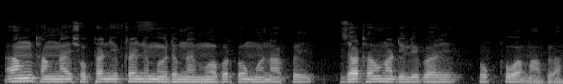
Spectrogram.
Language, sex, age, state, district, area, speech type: Bodo, male, 30-45, Assam, Kokrajhar, rural, read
